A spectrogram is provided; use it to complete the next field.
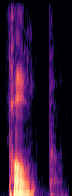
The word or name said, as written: pulp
